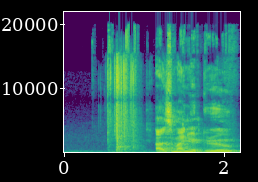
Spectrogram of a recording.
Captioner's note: book clatters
